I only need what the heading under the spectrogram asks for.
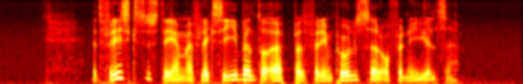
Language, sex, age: Swedish, male, 31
